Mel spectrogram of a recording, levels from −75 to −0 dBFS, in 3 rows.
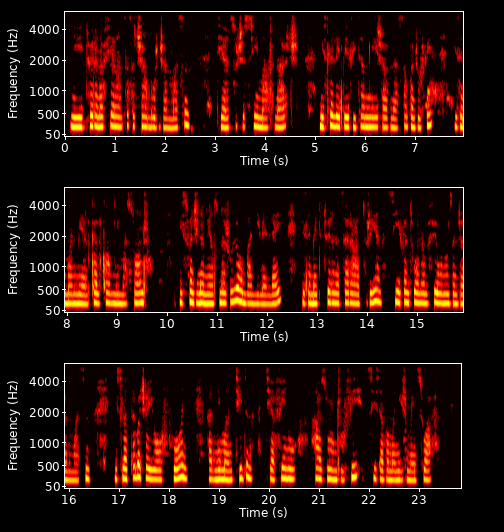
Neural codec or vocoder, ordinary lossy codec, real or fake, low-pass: none; MP3, 32 kbps; real; 5.4 kHz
